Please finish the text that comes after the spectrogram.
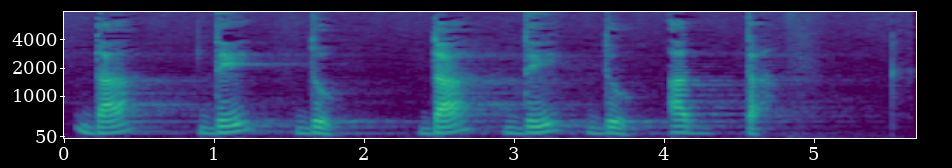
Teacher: দাল হরফটি উচ্চারিত হয় জিহ্বার অগ্রভাগ এবং সামনের দুই দাঁতের গুড়ি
